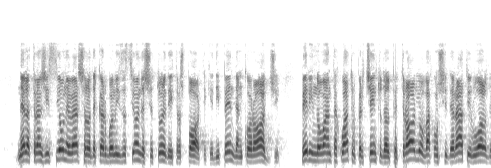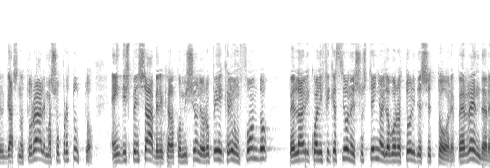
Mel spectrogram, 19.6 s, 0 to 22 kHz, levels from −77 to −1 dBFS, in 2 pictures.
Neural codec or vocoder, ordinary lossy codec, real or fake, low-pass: none; none; real; none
